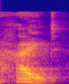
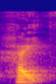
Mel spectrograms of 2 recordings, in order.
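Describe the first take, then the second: First: The word ends with a 't' sound. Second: The word ends with a 'th' sound. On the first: "not height" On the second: "height with an H at the end"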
